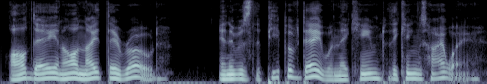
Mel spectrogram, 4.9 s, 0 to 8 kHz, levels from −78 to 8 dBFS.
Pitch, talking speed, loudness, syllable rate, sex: 130 Hz, 260 wpm, -17 LUFS, 5.2 syllables/s, male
